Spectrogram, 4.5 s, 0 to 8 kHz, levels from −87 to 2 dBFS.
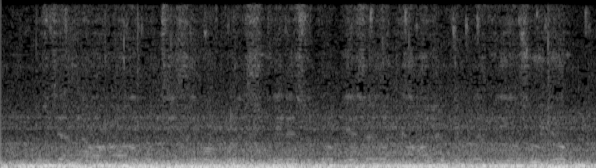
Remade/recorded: recorded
